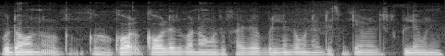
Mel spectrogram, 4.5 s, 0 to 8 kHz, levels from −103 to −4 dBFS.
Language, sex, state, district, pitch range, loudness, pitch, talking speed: Hindi, male, Madhya Pradesh, Katni, 105-110 Hz, -21 LUFS, 110 Hz, 175 wpm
